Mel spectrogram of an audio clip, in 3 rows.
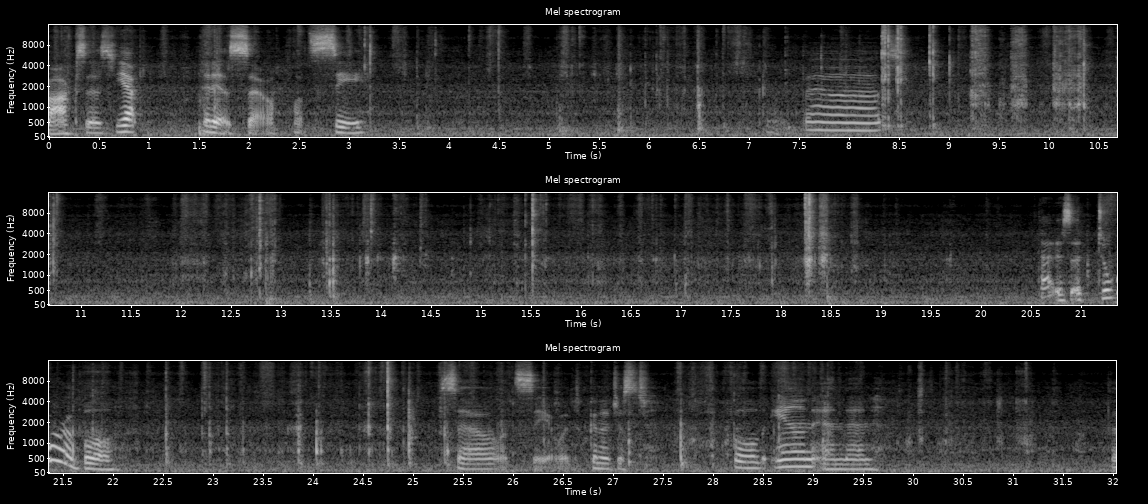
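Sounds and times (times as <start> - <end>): paperboard boxes being folded: 0.2 - 31.9.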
